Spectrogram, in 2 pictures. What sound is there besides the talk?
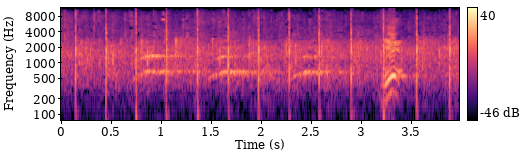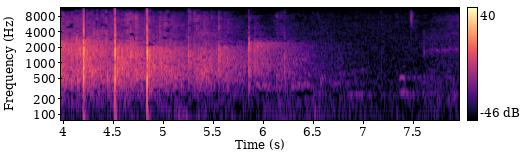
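audience applause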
